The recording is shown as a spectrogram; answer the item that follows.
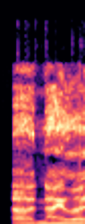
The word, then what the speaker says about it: Nyla: Nyla is how to pronounce it, and it's not Schultz.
